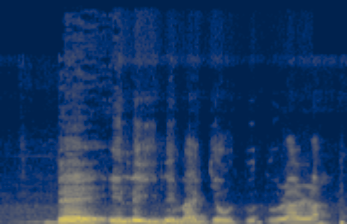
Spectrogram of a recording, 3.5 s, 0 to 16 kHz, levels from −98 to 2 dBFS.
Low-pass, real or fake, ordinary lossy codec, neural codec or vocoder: 14.4 kHz; real; Opus, 32 kbps; none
